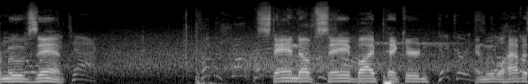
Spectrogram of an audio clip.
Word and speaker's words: Pickard: And it's saved by Picard. Oh, wait, I forgot. Everyone had been saying his name wrong for years. It's actually Pickard. That's a weird one.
